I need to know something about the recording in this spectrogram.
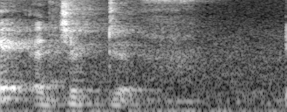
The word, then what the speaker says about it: adjective: एक चीज और मैं कह दूं, बहुत सारे लोग एडजेक्टिव को इनकरेक्टली प्रोनाउंस करते हैं, है ना। जिस तरह से जज में डी साइलेंट रहता है, उसी तरह एडजेक्टिव में भी डी साइलेंट रहता है, इट इज नॉट प्रोनाउंस्ड। सो आप प्रोनाउंस करोगे एडजेक्टिव।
